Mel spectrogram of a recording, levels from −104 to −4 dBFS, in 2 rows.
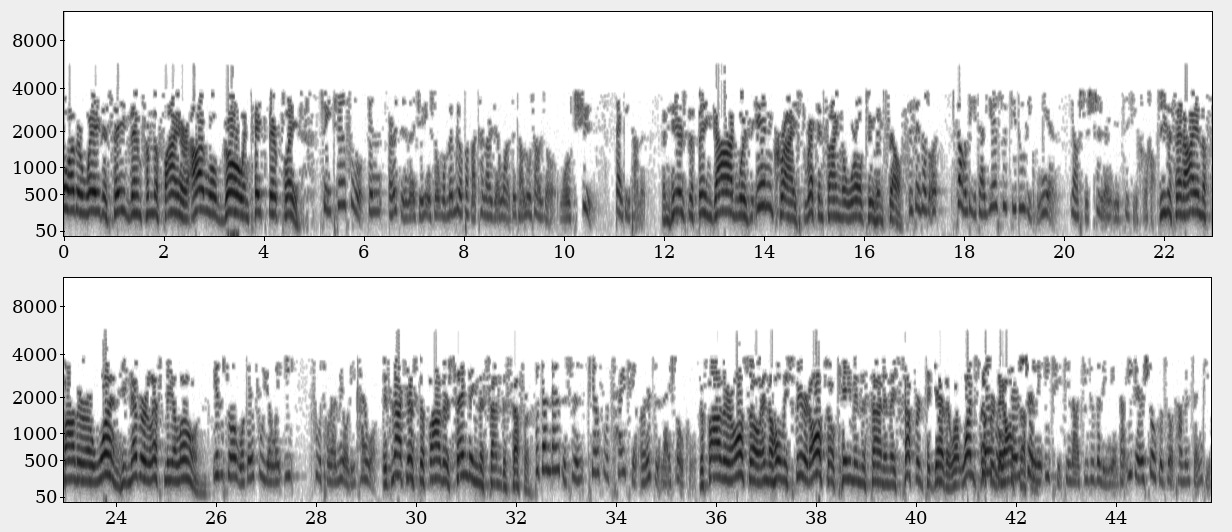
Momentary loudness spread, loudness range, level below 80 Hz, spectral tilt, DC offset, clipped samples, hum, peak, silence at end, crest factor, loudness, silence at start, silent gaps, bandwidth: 16 LU; 11 LU; -66 dBFS; -9.5 dB/octave; under 0.1%; under 0.1%; none; -6 dBFS; 0.05 s; 16 dB; -22 LUFS; 0 s; none; 5.6 kHz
